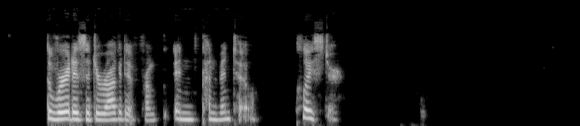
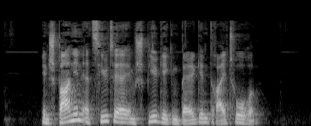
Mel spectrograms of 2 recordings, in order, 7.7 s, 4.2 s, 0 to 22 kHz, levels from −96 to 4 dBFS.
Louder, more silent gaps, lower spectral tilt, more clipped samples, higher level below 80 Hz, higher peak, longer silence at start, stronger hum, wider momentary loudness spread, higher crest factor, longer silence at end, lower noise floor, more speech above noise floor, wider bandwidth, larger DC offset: first, -18 LUFS vs -25 LUFS; first, 3.50-3.93 s vs none; second, -4 dB/octave vs -5.5 dB/octave; neither; second, -62 dBFS vs -54 dBFS; about the same, -2 dBFS vs -4 dBFS; about the same, 0.65 s vs 0.55 s; neither; first, 17 LU vs 9 LU; about the same, 20 dB vs 22 dB; first, 3.25 s vs 0.7 s; first, under -90 dBFS vs -78 dBFS; first, over 72 dB vs 53 dB; second, 7.6 kHz vs 11.5 kHz; neither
